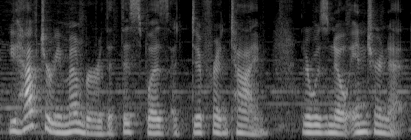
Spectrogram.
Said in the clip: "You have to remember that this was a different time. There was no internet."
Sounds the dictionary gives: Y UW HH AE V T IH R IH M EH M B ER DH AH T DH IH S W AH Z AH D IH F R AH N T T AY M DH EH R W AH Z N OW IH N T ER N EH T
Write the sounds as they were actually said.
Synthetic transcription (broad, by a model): Y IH HH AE F T IH R IH M EH M B ER DH AH T DH IH S W AH Z AH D IH F R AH N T T AY M DH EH R W AH Z N OW IH N T ER N EH T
